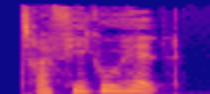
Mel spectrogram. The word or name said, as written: trafikuheld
